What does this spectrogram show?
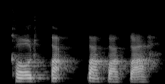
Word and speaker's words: kpakpakpa: My business called kpakpakpa Inc. Wow. Yeah, there you go. It's not so hard. For some people, the pronunciation is hard, so we just call it KPA.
